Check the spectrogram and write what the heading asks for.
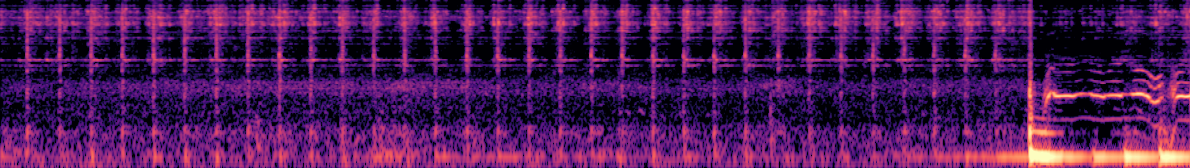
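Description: Dancers' regalia bells jingling on a steady beat, about four a second, with a hand drum keeping time underneath. Near the end the drum strikes loudly and a high singing voice comes in.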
